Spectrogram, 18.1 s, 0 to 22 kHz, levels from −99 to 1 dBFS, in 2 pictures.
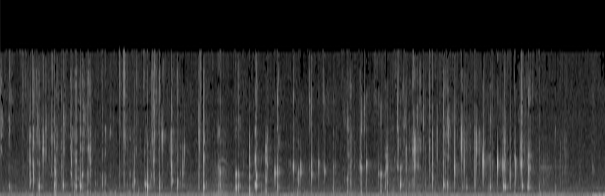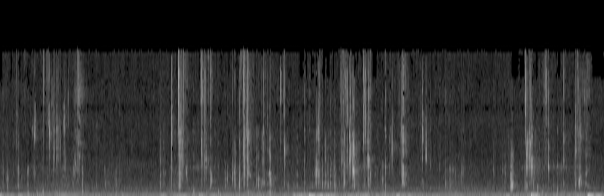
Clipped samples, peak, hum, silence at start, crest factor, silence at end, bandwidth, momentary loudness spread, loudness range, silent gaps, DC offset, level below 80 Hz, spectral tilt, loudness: under 0.1%; -10 dBFS; none; 0 s; 32 dB; 0 s; 16.5 kHz; 14 LU; 4 LU; none; under 0.1%; -48 dBFS; -2.5 dB/octave; -43 LUFS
